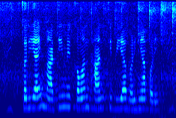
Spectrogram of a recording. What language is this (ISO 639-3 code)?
bho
